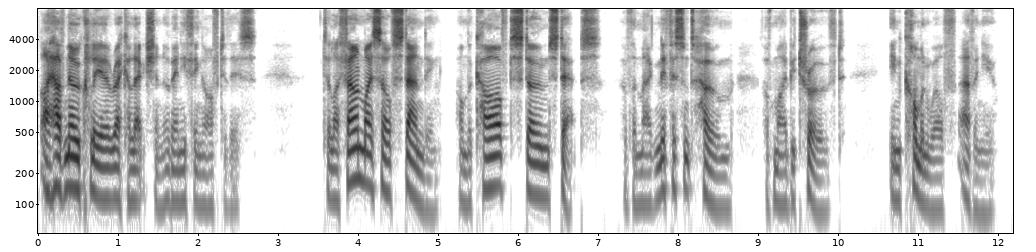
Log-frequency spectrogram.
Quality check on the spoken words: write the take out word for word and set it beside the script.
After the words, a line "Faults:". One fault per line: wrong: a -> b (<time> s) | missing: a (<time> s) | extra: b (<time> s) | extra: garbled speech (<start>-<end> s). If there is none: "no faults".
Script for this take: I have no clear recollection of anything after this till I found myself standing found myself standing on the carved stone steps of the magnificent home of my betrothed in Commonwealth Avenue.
I have no clear recollection of anything after this till I found myself standing on the carved stone steps of the magnificent home of my betrothed in Commonwealth Avenue.
Faults:
missing: found myself standing (5.0 s)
